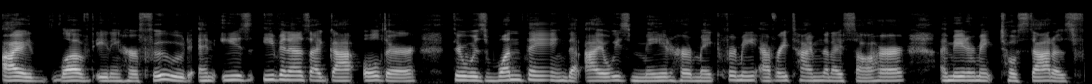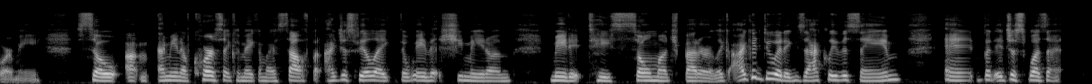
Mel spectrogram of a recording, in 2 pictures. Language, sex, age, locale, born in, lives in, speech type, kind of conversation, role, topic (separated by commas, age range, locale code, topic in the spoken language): English, female, 50-54, en-US, United States, United States, conversation, unstructured, none, What comfort food do you reach for, and what memories or rituals make it soothing for you?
